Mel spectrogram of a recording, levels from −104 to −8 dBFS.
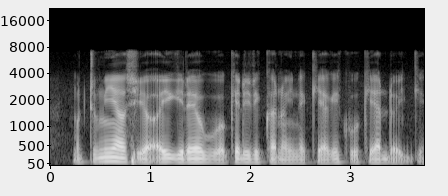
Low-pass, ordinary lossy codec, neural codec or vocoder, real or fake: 7.2 kHz; none; none; real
